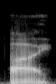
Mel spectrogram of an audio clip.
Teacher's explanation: So it moves, starts low, and then glides up. The letter says its name. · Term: long I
